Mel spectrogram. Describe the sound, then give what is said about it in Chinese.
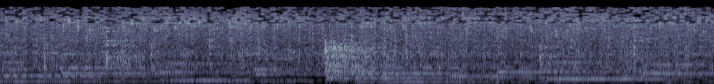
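Steady, bright sizzling of aromatics being stir-fried in a little cooking oil in a clay pot. The frying hiss runs continuously and evenly at a fairly loud level throughout. “接着我们取个砂锅加入少许食用油，把料头倒进来炒香”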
